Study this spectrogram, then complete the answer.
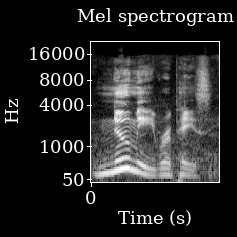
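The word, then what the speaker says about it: Noomi Rapace: Ro Remy uh let me see excuse me numi repesi that's how you say her name uh she's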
